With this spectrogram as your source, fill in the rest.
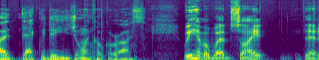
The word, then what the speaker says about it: CoCoRaHS: cool and so how exactly do you join Coco Ross we have a website that is ww CoCoRaHS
